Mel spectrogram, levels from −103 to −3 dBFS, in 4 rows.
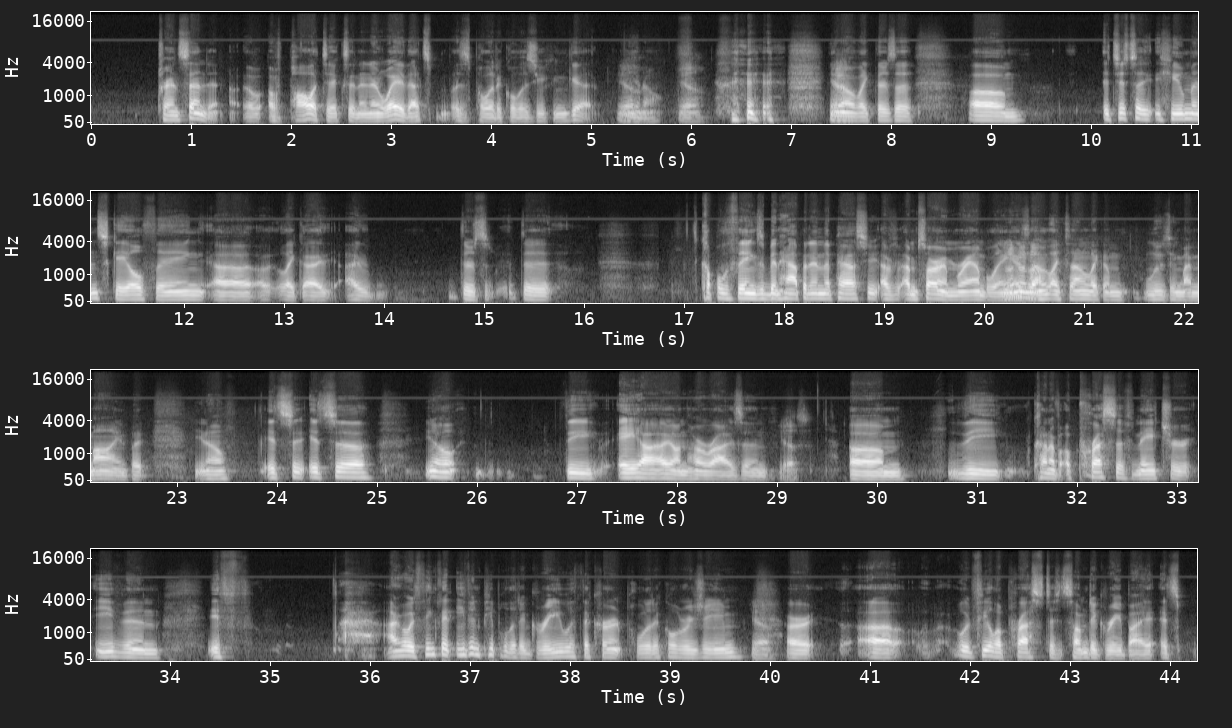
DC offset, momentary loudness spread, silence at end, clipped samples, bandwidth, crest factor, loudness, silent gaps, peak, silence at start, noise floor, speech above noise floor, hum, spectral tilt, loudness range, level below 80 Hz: under 0.1%; 15 LU; 0.2 s; under 0.1%; 14.5 kHz; 18 dB; -19 LUFS; none; 0 dBFS; 0.7 s; -63 dBFS; 44 dB; none; -5.5 dB/octave; 7 LU; -60 dBFS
